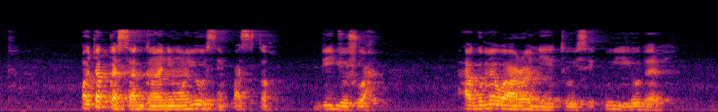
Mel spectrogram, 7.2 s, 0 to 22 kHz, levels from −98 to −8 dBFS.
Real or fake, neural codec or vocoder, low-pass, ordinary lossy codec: real; none; 7.2 kHz; none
